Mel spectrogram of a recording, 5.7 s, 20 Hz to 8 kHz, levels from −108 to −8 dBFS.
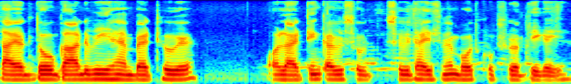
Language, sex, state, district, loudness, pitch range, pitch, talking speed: Hindi, male, Bihar, Vaishali, -17 LUFS, 125-135 Hz, 130 Hz, 200 wpm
